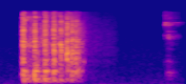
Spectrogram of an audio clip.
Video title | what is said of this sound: LIVE FROM STUDIO B - It's Paul Murray And Friends.... | this is what a gold coin sounds like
